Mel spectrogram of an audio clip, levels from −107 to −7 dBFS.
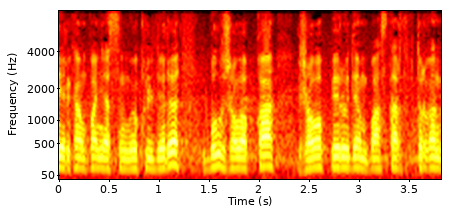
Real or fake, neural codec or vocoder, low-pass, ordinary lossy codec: real; none; none; none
